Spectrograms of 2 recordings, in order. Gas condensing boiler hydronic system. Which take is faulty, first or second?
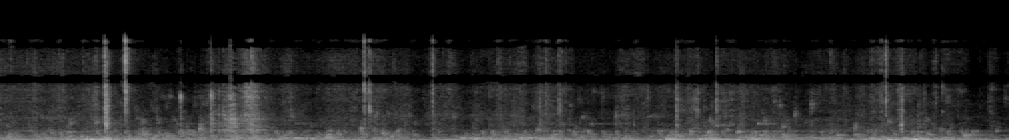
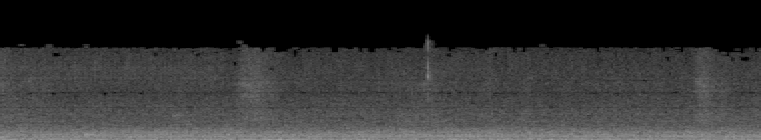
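first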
